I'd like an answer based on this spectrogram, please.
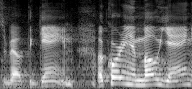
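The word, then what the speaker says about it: Mojang: the game according to mo yang and yes that is the proper way to say it because it is a company that is swedish quote minecraft legends is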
